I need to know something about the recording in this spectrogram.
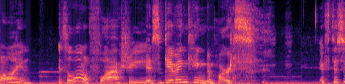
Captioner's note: snicker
